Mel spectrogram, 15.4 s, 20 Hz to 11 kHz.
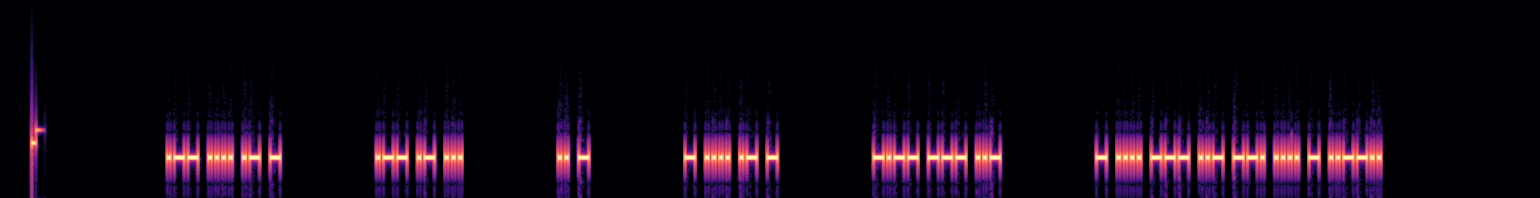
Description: Morse code, heard as a keyed tone, about 36 wpm, 700 Hz. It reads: WHAT WAS IT THAT YOU THOUGHT?
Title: 4x Word-Spacing - Sentences from Top 300 Words - 35wpm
